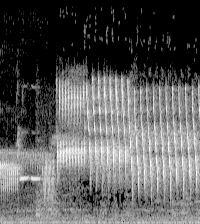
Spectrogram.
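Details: Canary singing as a lure meant to make other canaries sing and want to mate: a short steady whistled note, then a long fast rolling trill of repeated bright downward strokes.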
